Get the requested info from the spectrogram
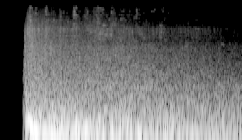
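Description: Cinematic explosion boom sound effect for an intro title: it hits suddenly a fraction of a second in with a deep rumble, then slowly dies away.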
